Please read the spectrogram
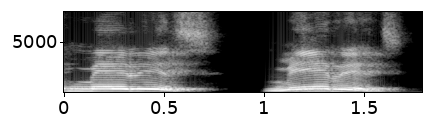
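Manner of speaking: "मैरिज" slowly, first syllable stretched; two-syllable breakdown. Shown as a demonstration. Teacher showing two syllables, "मैरिज" slow and deliberate. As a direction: draw out the start of "मैरिज".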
